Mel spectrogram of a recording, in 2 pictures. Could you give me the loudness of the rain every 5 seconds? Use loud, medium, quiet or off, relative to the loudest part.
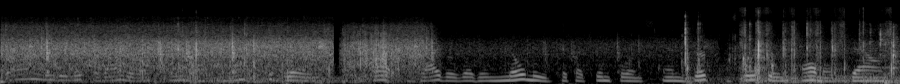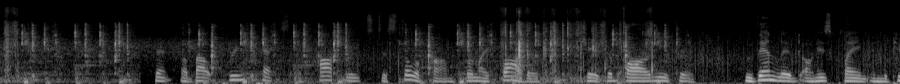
loud, quiet, quiet, quiet.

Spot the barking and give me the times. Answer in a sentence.
You can't hear the barking here.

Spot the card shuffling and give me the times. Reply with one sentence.
The card shuffling can be heard from 1.8 to 3.8 s, from 7.4 to 9.3 s and from 14.0 to 15.7 s.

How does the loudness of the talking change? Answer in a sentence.
The volume of the talking goes up.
